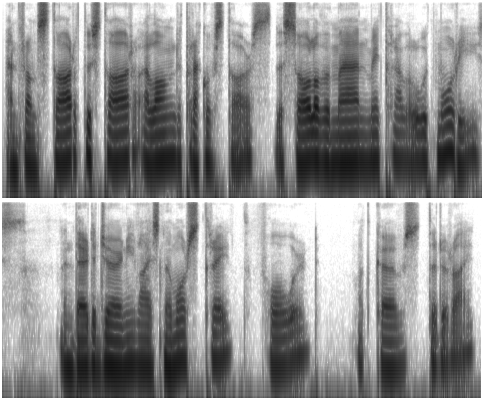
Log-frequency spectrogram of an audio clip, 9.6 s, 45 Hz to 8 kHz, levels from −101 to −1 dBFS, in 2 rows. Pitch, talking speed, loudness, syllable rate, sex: 120 Hz, 215 wpm, -18 LUFS, 4.8 syllables/s, male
